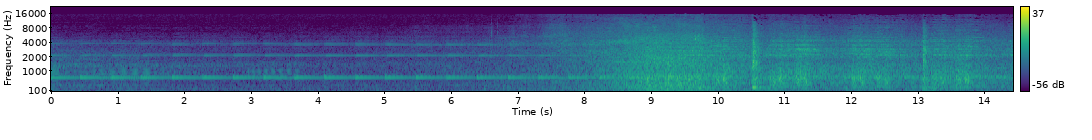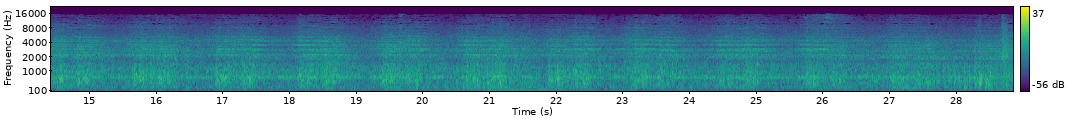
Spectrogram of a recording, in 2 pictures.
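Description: A level-crossing warning bell ringing in an even pulse. About eight seconds in, a JR Freight container train hauled by an EF210 electric locomotive passes close by with a loud rush of wind. The wagons' wheels then clatter in a steady clickety-clack over the rail joints, with the crossing bell still ringing beneath.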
